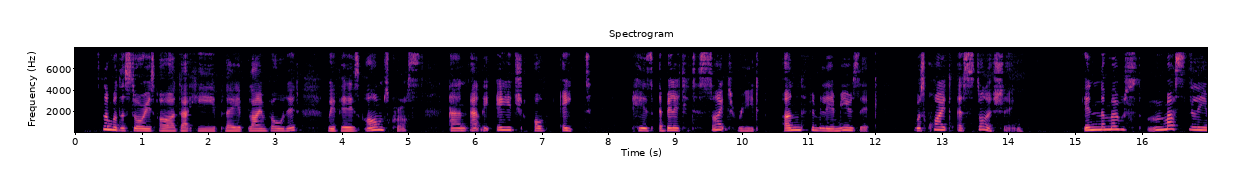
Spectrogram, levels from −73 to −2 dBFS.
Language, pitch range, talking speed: English, 165-230 Hz, 115 wpm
